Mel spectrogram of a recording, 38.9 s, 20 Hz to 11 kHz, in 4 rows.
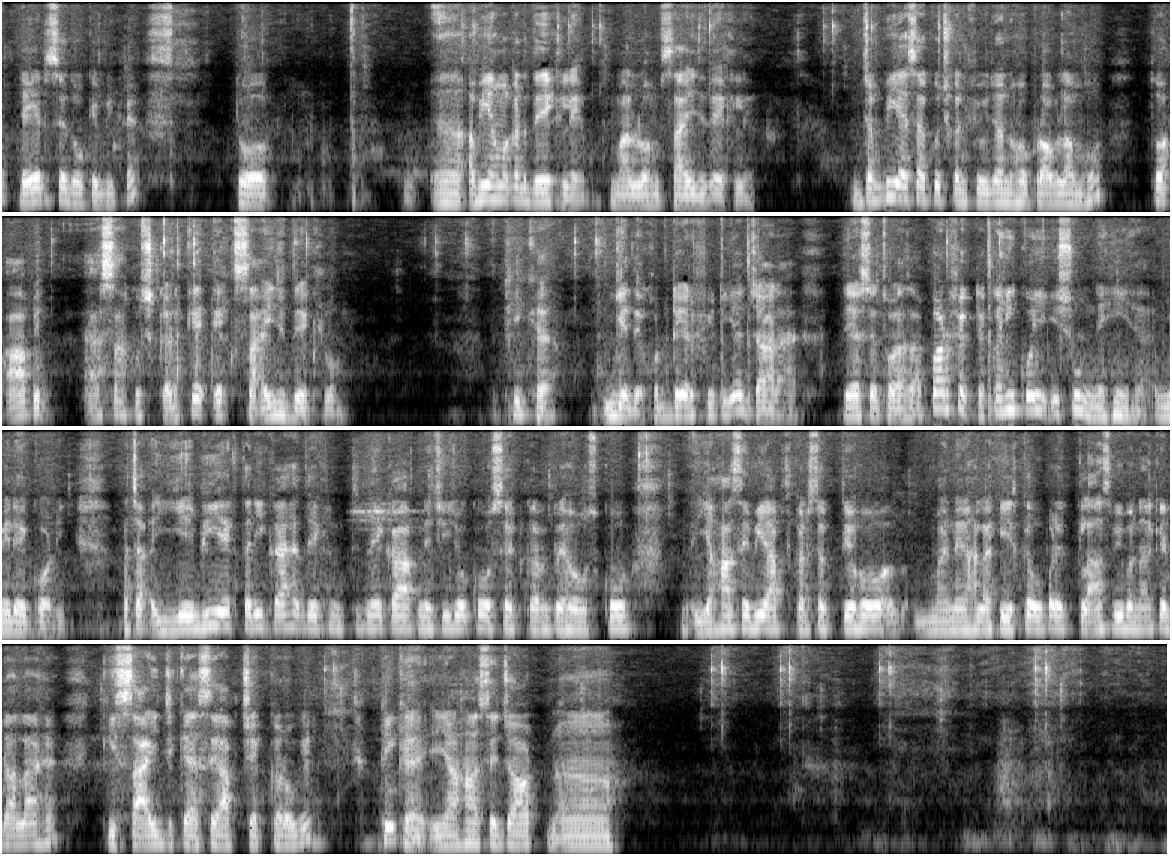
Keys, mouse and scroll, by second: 0.1 alt+middle click, 1.1-1.6 scroll down 1, 1.7 alt+middle click, 2.4 alt+w, 3.0 z, 3.9 click, 8.2 middle click, 9.1 scroll up 1, 10.2 click, 11.2 right click, 12.2 click, 13.8 ctrl+z, 14.5 click, 17.6 click, 18.5 alt+w, 19.9 alt+middle click, 21.0 click, 23.1 alt+w, 24.8 click, 32.3 click, 35.1 click.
